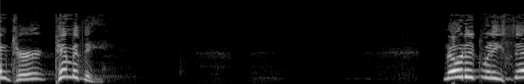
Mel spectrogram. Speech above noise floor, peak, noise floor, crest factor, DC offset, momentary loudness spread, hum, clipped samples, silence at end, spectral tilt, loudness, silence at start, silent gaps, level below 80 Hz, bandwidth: 56 dB; -4 dBFS; -74 dBFS; 18 dB; under 0.1%; 15 LU; none; under 0.1%; 0 s; -4.5 dB/octave; -18 LUFS; 0 s; none; -64 dBFS; 11.5 kHz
